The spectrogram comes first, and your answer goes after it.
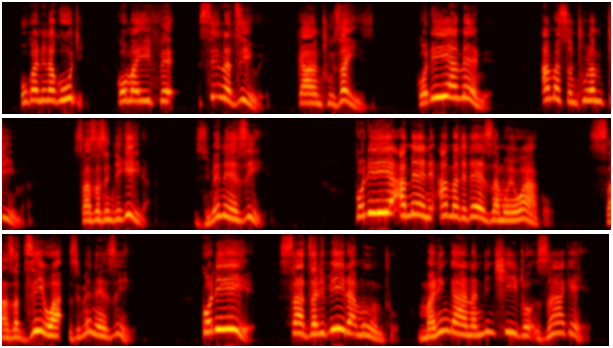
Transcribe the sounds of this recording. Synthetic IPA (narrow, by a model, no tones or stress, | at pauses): ukanɛnak̬ut̬i | kɔmaifɛ | sitinad͡ziwɛ | kantʰuzaiːzi | kɔɗiːjɛamɛnɛ̰ | amasantʰulam̩tima | sazazindik̬iɾa̰ | zimɛnɛzi | kɔɗiːjɛʔamɛnɛʔamatɛtɛzamɔjɔwaːkɔ | sazad͡ziwazimɛnɛːzi | kɔɗiːjɛ̰ | sad͡zalipiɾamuntʰṵ | maliŋɡanandint͡ʃʰitɔzaːkɛ̰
